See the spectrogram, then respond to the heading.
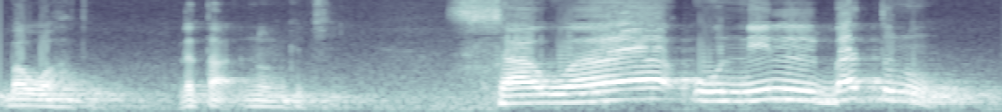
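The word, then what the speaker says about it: سَوَاءٌ الْبَطْنُ: Sawa'unil batnu, baca gitu. Dapat? Kita tak baca sawaul. Tak, mana boleh bacanya itu sebab hamzah tu tanwin.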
